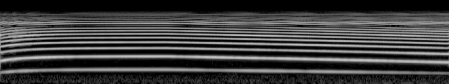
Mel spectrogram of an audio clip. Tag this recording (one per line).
siren
security
alert
Alarm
